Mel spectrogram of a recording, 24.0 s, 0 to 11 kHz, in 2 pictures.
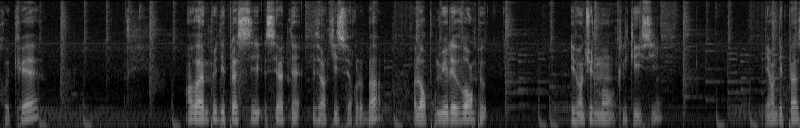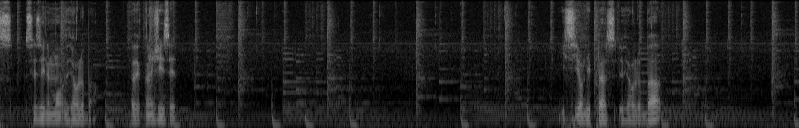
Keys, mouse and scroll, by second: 0.6-1.0 scroll up 2, 1.0 Tab, 1.9 right click, 3.0 click, 5.0 ctrl+z, 5.3-7.4 middle drag, 7.4 click, 8.1 middle click, 8.8 scroll up 3, 10.7 click, 11.7-13.8 middle drag, 13.8 g, 16.0 scroll down 3, 16.1 middle click, 16.9 Tab, 17.4 scroll down 3, 17.7 middle click, 18.6 scroll up 1, 18.8 Tab, 19.4 right click, 19.7 middle click, 20.5 click, 21.4 Tab, 21.7-22.0 scroll down 1, 22.0-23.2 middle drag, 23.2 Tab.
